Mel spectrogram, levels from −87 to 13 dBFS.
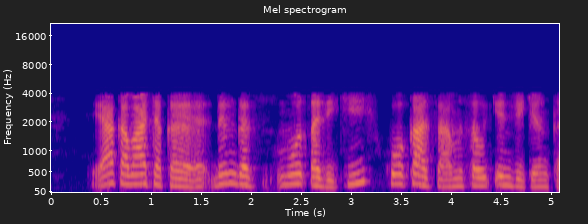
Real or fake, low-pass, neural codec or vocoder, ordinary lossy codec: real; 7.2 kHz; none; AAC, 16 kbps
